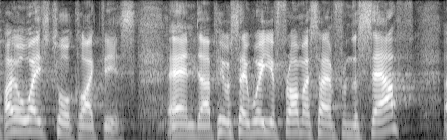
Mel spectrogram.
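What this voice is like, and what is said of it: Australian accent. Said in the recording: “accent that I don't have. Just remember, it's your ears that have the accent ... The deep South, down in Sydney, Australia.”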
